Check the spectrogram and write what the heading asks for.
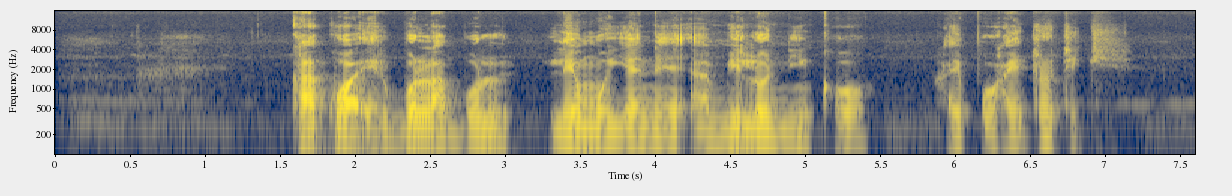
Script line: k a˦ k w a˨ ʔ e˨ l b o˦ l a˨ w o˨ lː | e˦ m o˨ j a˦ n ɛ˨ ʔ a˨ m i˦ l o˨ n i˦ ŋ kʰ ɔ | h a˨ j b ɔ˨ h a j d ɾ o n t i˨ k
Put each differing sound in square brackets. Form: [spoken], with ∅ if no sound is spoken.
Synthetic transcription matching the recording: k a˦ k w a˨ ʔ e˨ [ɾ] b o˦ l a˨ [b] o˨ lː | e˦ m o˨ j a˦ n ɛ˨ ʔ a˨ m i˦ l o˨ n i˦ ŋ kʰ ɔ | h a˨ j [p] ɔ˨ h a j d ɾ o [∅] t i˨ k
